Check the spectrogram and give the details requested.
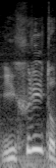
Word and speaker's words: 炎の魔神: あ、これイフリートとピクシーって読むんだ。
